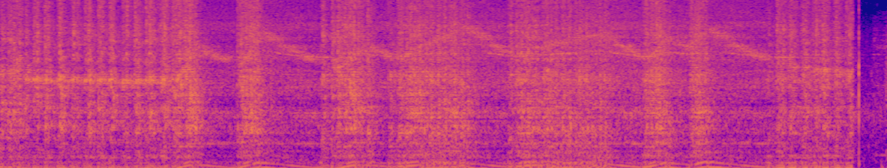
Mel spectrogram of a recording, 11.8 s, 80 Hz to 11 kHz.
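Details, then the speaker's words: Volvo 340 after engine swap, started again after sitting 10 years, most pipes still disconnected: engine idles then blips smoothly through several quick revs, dropping cleanly back with even note; normal engine revving. "Idles pretty well actually, considering pretty much all of the fucking pipes are disconnected. But yeah, done a bit of cable management. Just gonna start it up again now. Give it a little rev."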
